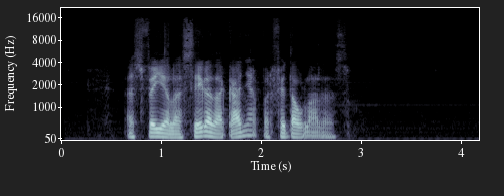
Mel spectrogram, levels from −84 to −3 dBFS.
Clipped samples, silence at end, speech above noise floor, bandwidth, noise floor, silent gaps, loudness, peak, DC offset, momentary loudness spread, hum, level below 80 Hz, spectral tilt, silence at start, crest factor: under 0.1%; 1.45 s; 44 dB; 16 kHz; -70 dBFS; none; -26 LUFS; -8 dBFS; under 0.1%; 13 LU; none; -62 dBFS; -7 dB/octave; 0.65 s; 20 dB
